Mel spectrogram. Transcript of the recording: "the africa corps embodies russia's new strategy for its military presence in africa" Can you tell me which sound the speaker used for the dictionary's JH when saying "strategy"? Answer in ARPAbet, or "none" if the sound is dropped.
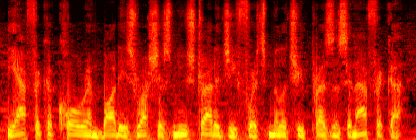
JH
